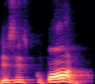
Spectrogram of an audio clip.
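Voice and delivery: normal talking voice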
